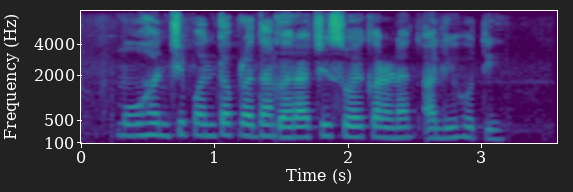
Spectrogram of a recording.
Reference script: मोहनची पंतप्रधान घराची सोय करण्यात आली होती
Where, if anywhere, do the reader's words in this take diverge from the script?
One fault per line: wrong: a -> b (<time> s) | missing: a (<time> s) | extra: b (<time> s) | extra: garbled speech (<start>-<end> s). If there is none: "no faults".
no faults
